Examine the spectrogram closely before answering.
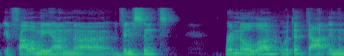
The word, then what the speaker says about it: Ranola: You could follow me on Vincent Ranola with a dot in the middle, and that's the last name is spelled like granola, but with no G.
